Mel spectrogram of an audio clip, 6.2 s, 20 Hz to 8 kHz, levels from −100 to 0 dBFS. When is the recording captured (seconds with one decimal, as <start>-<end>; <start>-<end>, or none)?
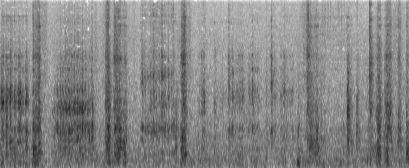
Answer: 0.0-3.6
